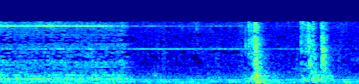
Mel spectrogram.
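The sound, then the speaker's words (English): A front doorbell rings in two short, harsh buzzing bursts, the second slightly longer, over a steady low hum with no one speaking. “Mrs. Bert Sharp never quite knows who she's going to find at the front door when the bell rings.”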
